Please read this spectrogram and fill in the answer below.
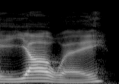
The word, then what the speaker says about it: Yahweh: We say Yahweh. It is only an approximate pronunciation because the original has been lost, but that is the name.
